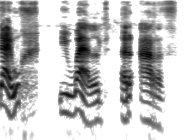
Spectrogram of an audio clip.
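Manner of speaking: Dewch i weld yr ardd very slowly; teacher slowing the phrase for practice; slow model phrase. Shown as a demonstration. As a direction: drag each word out for learners.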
